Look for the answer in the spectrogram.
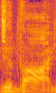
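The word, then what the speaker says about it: Dubón: Dubon. It's pronounced Dubon. Mauricio Dubon.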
